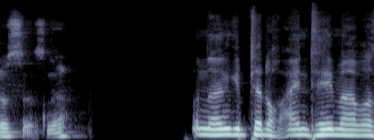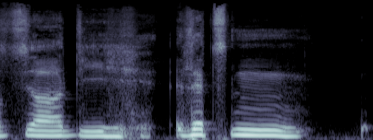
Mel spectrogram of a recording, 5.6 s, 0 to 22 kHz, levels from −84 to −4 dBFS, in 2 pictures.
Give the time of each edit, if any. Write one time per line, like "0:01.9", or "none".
0:01.3

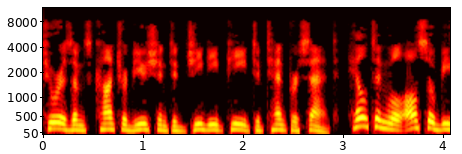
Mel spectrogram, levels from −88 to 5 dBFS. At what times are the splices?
0:02.9

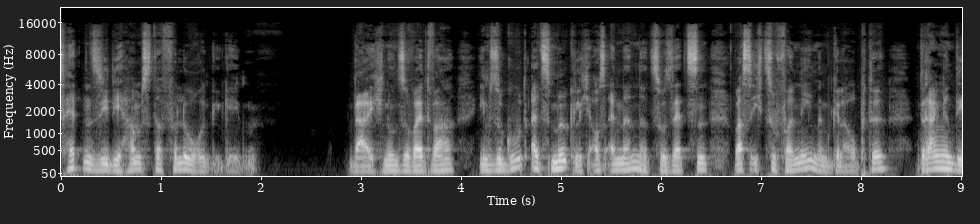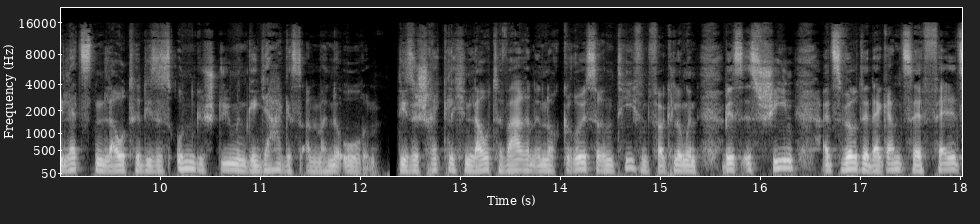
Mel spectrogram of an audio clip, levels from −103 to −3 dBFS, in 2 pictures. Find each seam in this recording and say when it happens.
0:02.7
0:12.3
0:15.6

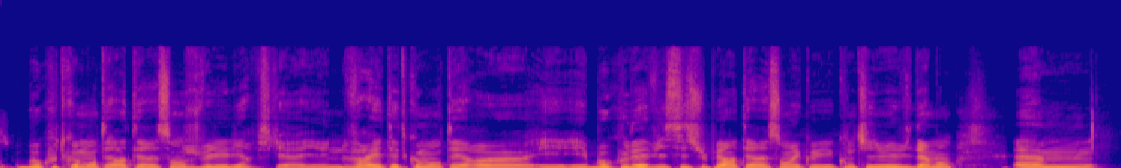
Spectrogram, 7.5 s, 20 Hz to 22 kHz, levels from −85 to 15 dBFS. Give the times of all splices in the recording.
none

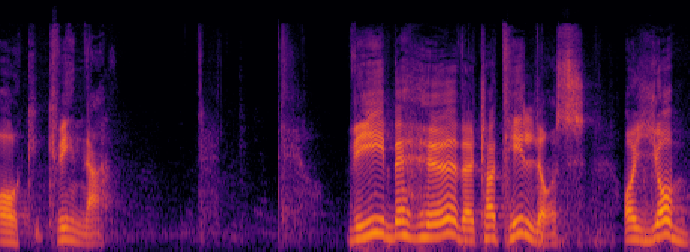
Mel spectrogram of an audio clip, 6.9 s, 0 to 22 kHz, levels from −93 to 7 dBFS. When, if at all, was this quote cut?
none

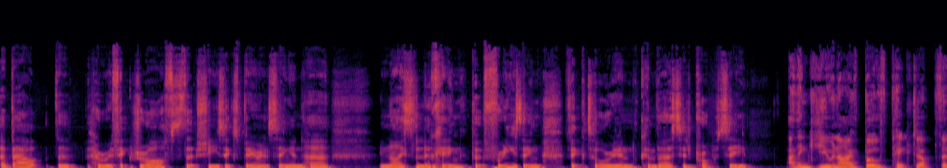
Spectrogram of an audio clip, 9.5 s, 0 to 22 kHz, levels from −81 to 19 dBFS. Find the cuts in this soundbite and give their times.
0:03.8
0:07.9

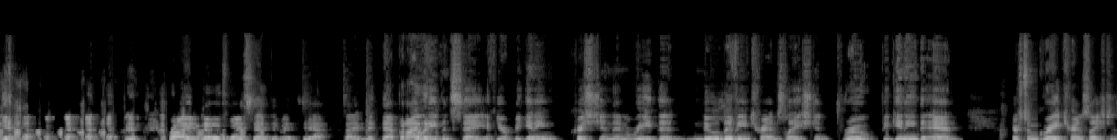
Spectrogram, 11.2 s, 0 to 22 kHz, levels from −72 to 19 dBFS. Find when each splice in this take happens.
0:03.4
0:10.1

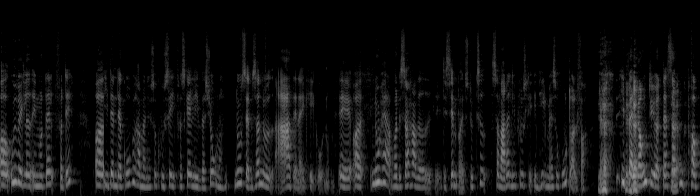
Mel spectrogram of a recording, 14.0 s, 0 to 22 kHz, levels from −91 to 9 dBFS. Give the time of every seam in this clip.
0:02.1
0:06.7

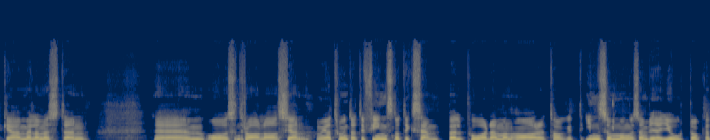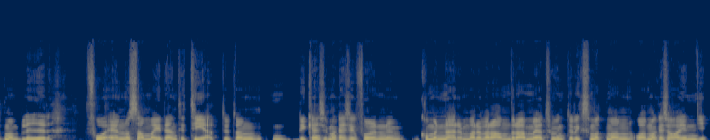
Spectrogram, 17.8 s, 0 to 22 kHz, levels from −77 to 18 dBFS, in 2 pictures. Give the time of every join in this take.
0:04.0

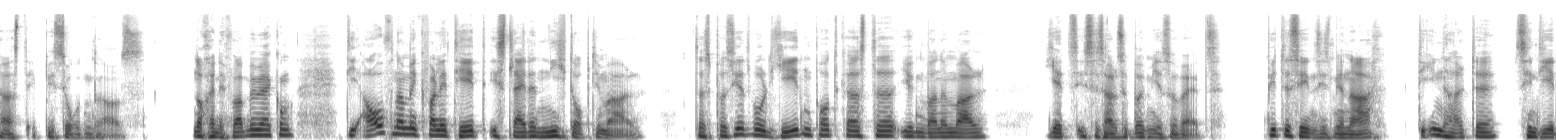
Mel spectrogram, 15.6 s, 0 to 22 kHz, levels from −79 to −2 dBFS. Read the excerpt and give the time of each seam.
none

